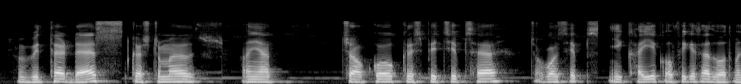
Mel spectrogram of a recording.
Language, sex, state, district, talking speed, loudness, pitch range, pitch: Hindi, male, Bihar, Begusarai, 160 wpm, -15 LUFS, 120-135 Hz, 125 Hz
